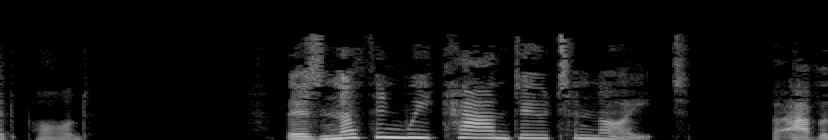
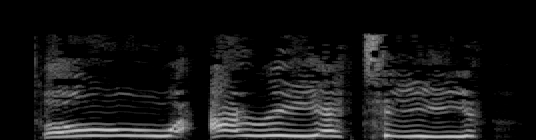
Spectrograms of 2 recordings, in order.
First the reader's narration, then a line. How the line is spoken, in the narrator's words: wailed Homily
